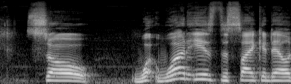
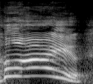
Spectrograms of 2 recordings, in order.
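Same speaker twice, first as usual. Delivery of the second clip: much higher, louder startled question; awed cry; 6 dB louder than usual. Retold or imitated. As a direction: cry out in shock at the vision. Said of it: "when he's like".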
